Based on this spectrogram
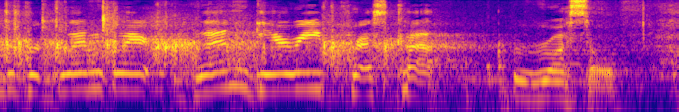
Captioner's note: some Applause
